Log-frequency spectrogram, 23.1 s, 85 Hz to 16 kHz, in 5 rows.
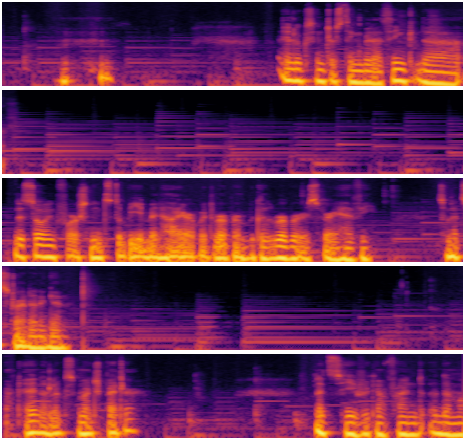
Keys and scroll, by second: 8.5 2, 9.2 Return.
